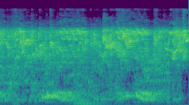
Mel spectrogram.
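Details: Lovebirds making happy sounds that show a good mood: dense, continuous high chirping and chattering from several birds at once, with a faint lower murmur underneath.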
